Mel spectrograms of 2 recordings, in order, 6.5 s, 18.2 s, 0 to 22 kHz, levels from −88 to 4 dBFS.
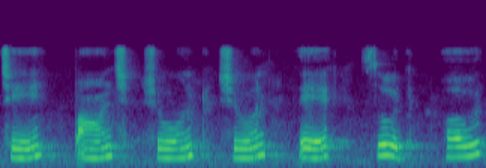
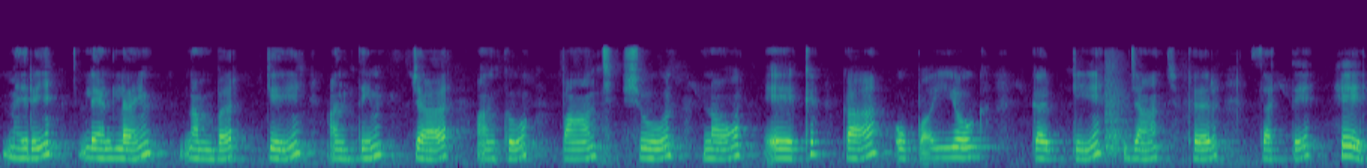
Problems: none marked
